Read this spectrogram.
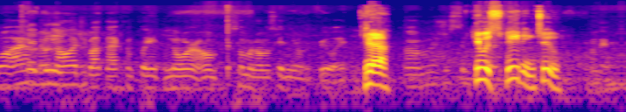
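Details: Adult man speaking outdoors; ordinary conversational speech.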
